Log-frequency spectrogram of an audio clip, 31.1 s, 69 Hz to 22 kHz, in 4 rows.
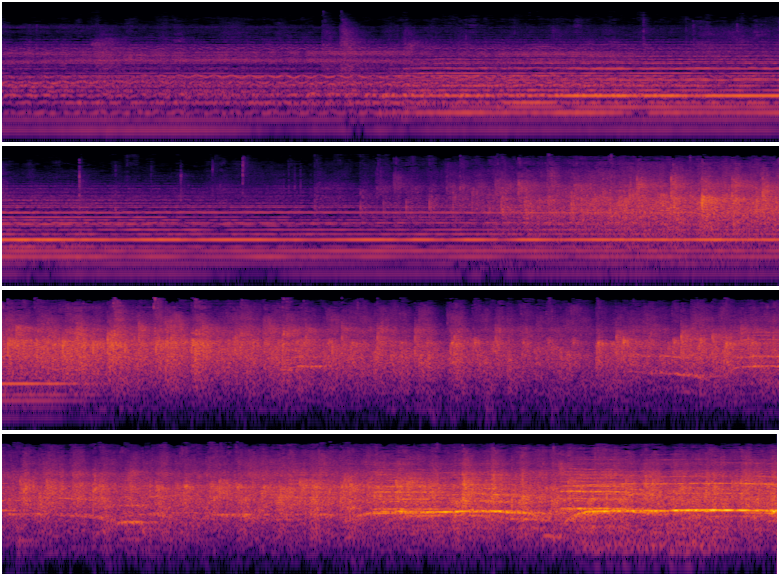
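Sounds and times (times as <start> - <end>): orchestra sustained chord: 0.0 - 17.0
audience applause: 10.6 - 31.0
audience whoops: 18.2 - 19.3, 21.6 - 31.0.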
